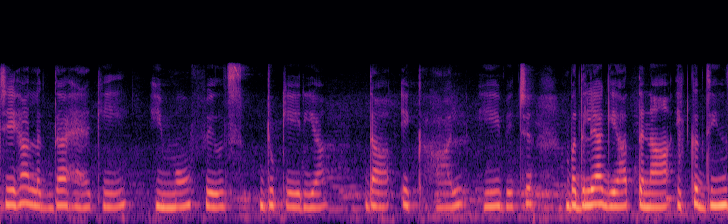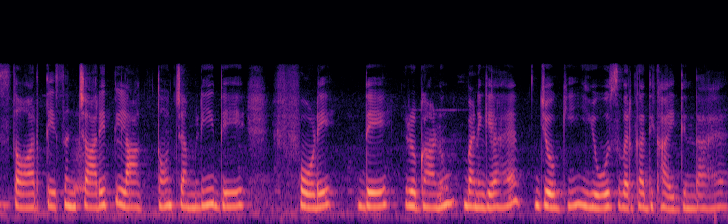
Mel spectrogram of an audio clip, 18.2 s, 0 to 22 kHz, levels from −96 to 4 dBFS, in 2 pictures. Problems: background sounds at intervals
